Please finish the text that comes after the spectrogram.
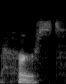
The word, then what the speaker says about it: Hurst: you pronounce that uh you pronounce it hearst hearst okay and then brian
